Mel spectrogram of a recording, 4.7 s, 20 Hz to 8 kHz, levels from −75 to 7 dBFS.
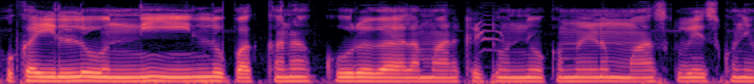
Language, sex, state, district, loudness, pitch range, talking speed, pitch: Telugu, male, Andhra Pradesh, Sri Satya Sai, -15 LUFS, 135-140 Hz, 165 wpm, 135 Hz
